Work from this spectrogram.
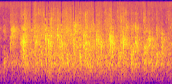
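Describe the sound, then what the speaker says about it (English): Applause from the audience at a mock IMO general assembly welcomes a presenting team, a steady moderate clapping wash lasting a few seconds without any voices. "Please welcome the team with a big round of applause."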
